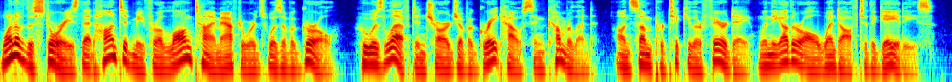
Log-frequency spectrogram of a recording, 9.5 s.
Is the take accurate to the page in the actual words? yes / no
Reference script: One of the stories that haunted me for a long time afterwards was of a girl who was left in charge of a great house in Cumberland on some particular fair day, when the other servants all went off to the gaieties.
no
